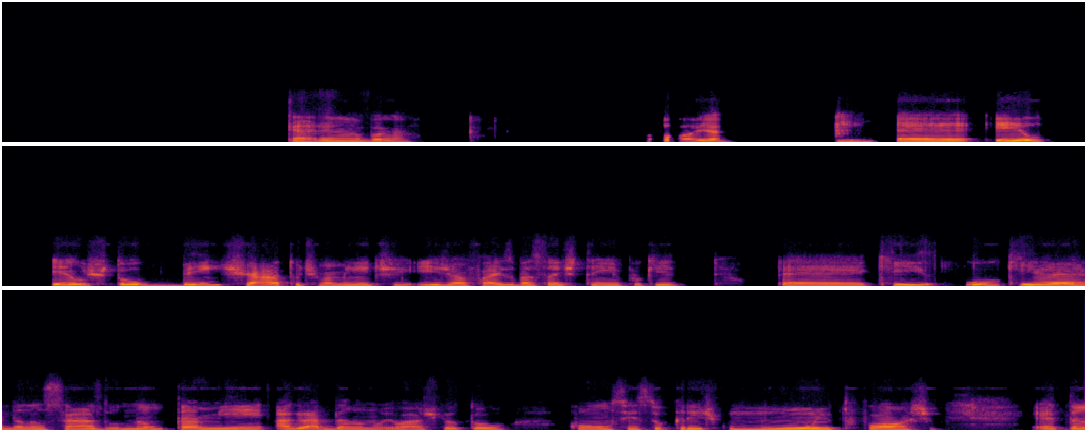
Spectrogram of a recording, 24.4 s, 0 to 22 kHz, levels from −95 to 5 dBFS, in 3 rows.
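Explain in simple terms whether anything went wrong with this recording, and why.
Nothing went wrong here: the speech came through an ordinary internet call connection, and the trimmed, call-like top end you can hear is simply how that kind of line normally sounds.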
